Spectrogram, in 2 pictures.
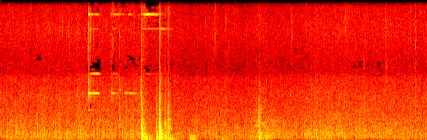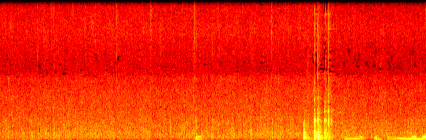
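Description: Metal parts of a rifle click and clack as they are handled.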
